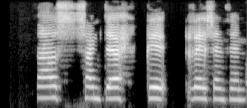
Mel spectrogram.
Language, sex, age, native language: Icelandic, male, 8, Icelandic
